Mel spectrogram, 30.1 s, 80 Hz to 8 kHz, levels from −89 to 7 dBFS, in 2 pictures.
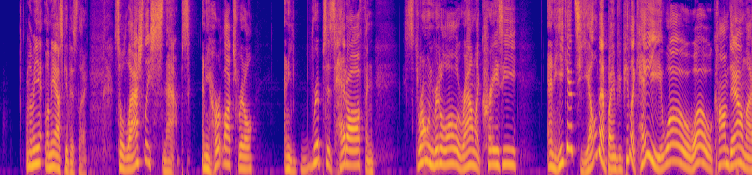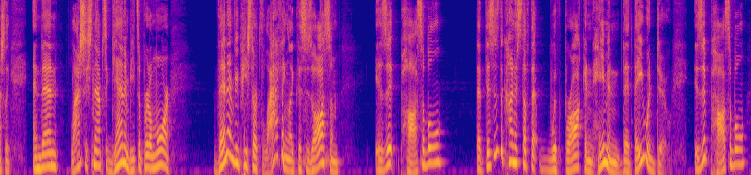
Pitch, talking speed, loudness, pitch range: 160 Hz, 170 wpm, -13 LUFS, 125-205 Hz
